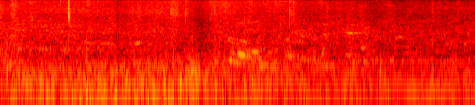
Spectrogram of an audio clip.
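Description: People talking in the background over a steady low rumble, with a few light clicks.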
